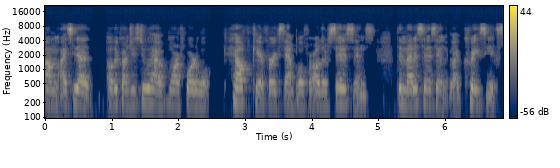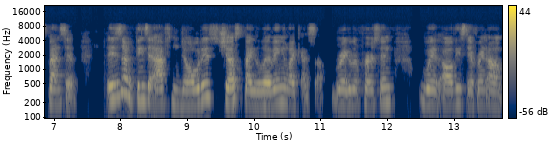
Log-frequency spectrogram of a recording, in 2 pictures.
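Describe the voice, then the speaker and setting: Speaking fairly quickly with a Spanish accent, a woman keeps a medium pitch and fairly even intonation. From United States, Mexican-Guatemalan family. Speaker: reaction channel host. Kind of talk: casual commentary to camera. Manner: halting, many fillers.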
